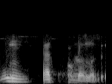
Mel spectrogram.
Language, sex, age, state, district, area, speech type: Malayalam, male, 45-60, Kerala, Wayanad, rural, conversation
